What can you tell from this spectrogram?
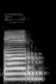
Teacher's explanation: র সাকিনের পূর্বে জবর আছে, তাই র এখানে রকে পুর করে পড়তে হবে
